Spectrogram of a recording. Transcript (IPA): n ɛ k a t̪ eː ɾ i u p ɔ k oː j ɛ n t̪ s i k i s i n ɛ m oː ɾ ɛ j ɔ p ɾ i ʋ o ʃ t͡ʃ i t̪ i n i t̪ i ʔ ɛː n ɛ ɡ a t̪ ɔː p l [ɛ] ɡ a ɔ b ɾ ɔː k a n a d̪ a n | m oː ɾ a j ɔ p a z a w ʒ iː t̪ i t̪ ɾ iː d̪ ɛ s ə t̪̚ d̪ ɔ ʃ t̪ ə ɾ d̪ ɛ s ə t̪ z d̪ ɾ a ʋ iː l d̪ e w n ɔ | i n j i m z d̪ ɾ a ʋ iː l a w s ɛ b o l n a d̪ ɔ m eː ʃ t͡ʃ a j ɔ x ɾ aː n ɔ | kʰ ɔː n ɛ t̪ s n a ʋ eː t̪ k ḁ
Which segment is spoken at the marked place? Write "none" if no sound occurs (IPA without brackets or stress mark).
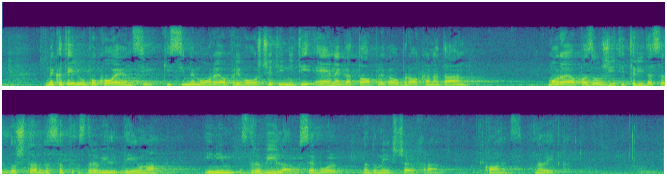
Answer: ɛ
